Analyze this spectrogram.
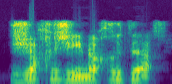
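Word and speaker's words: Georginio Rutter: If he's French, that means his name is pronounced Georgino Rutter.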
